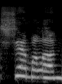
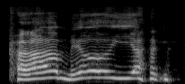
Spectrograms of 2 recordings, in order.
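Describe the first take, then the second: First: The word begins with a sh sound. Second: The word begins with a k sound. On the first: The speaker calls it wrong. "I was mispronouncing the word uh, chameleon, I was calling it Shyamalan" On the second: The speaker calls it right. "it's chameleon"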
